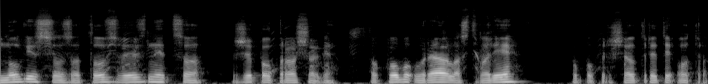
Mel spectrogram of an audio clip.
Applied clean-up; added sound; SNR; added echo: neural mask model DeepFilterNet 3.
